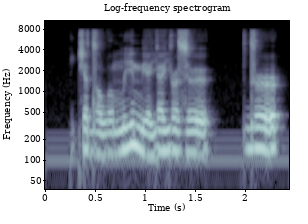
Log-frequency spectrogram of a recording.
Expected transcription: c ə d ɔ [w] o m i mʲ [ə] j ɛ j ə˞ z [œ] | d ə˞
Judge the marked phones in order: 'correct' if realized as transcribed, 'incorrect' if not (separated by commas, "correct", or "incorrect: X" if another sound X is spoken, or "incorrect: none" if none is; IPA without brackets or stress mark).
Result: correct, incorrect: ɛ, incorrect: ø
